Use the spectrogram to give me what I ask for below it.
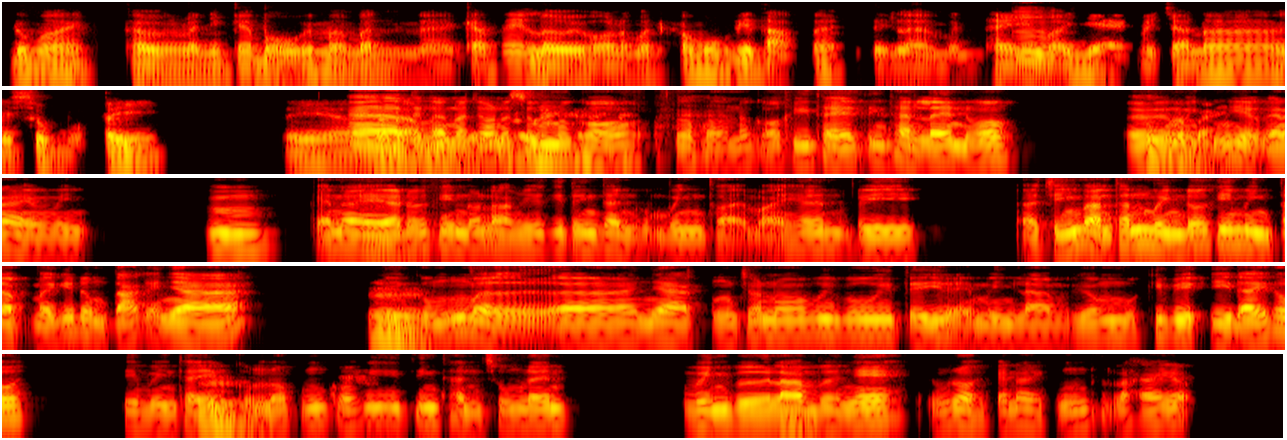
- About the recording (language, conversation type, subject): Vietnamese, unstructured, Làm thế nào để giữ động lực khi bắt đầu một chế độ luyện tập mới?
- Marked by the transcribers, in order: tapping; laughing while speaking: "á"; laugh; other background noise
